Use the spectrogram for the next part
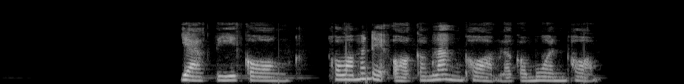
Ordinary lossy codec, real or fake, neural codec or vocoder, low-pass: AAC, 32 kbps; real; none; 7.2 kHz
